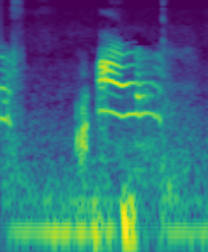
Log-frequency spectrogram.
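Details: A female Bengal cat in her cat cave gives a short, sweet meow with a rising then gently falling tone, asking for cuddles.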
